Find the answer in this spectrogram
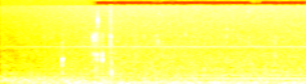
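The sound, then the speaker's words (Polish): The host swallows saliva in the background, a few soft wet mouth clicks clustered within a second, faint against a steady low hum with no talking. “To przełykanie śliny pana prowadzącego jest w tle rozbrajające.”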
